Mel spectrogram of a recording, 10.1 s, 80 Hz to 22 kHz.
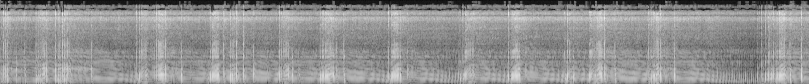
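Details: Old McCulloch 1-71 chainsaw after a carburetor upgrade: revs surge and sag roughly every second, never holding steady, lean hunting; owner sees a huge vacuum leak at the intake gasket.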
